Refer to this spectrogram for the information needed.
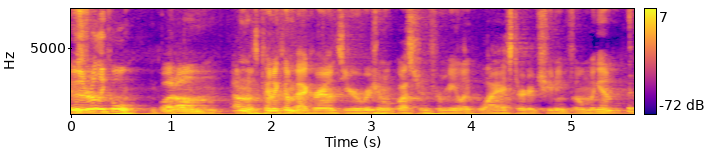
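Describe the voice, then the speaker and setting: A man's medium-pitched voice at a very fast pace, with audible room echo and noticeable background noise. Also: ordinary pitch variation. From Canada (Calgary, Alberta). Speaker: podcast co-host, film photographer. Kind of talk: casual chat. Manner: rambling, animated.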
